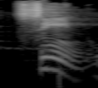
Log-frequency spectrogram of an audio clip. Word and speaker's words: Sin: Sin was the moon god. It's spelled S-I-N in English, but like sin, but it's Sin is this moon god.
